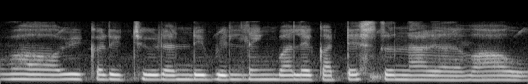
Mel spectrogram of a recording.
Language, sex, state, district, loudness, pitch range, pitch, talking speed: Telugu, female, Andhra Pradesh, Chittoor, -14 LUFS, 215-230 Hz, 225 Hz, 100 wpm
